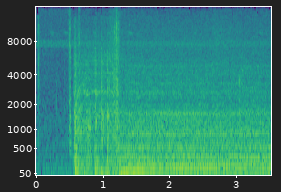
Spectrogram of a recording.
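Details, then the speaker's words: 2002 Ford Taurus 3.0, intermittent no-start that started every time, battery recently replaced, during battery/starter test: short, brisk, even cranking, fires within a second into a smooth steady idle; cranking normal. "cranking normal do the charging test now"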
